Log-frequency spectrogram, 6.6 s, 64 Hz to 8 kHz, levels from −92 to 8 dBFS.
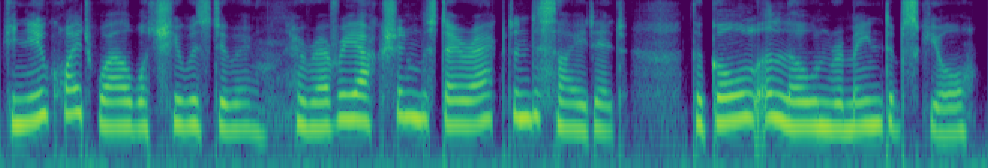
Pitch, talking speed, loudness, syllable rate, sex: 230 Hz, 180 wpm, -18 LUFS, 5.5 syllables/s, female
